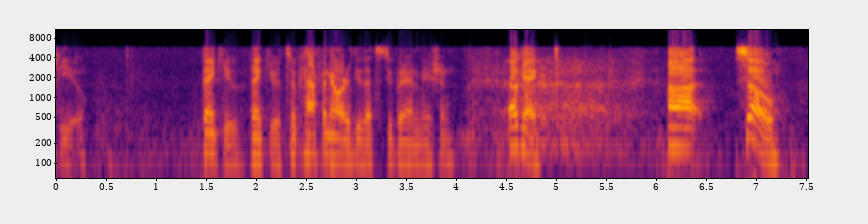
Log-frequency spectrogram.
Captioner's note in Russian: Смех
